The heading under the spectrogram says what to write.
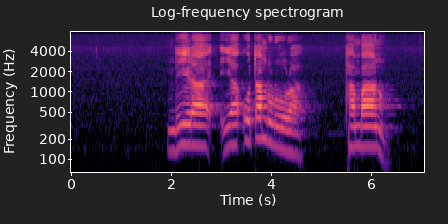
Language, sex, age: Venda, male, 34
